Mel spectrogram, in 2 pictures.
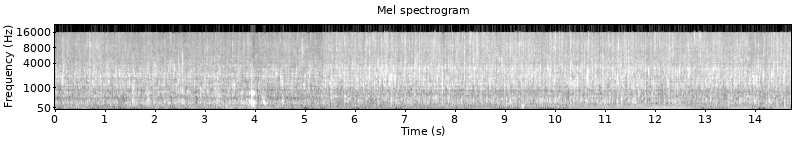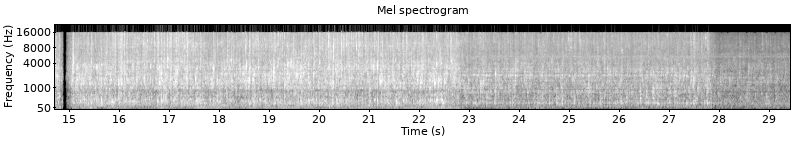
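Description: Steady running and splashing water. It cuts out briefly about halfway and gets quieter towards the end.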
